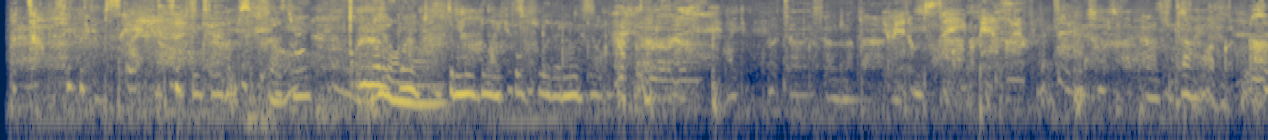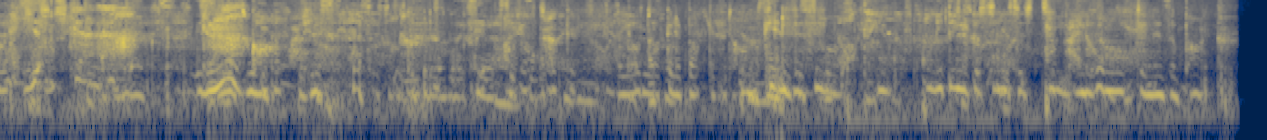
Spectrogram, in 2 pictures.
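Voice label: Kids Whisper Very Close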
